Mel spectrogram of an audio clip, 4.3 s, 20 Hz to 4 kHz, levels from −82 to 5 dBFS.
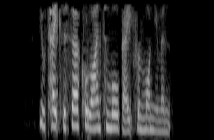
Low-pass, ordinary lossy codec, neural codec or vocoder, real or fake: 3.6 kHz; MP3, 16 kbps; none; real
